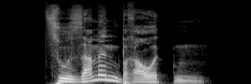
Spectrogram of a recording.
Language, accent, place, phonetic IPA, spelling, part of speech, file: German, Germany, Berlin, [t͡suˈzamənˌbʁaʊ̯tn̩], zusammenbrauten, verb, De-zusammenbrauten.ogg
- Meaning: inflection of zusammenbrauen: 1. first/third-person plural dependent preterite 2. first/third-person plural dependent subjunctive II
